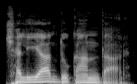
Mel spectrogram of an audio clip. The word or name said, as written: छलिया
